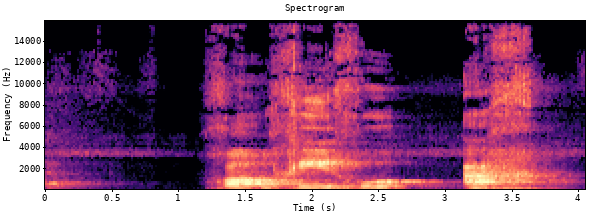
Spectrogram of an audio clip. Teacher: kha makhrajnya adalah adna al-halq, paling mendekati kepada lisan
